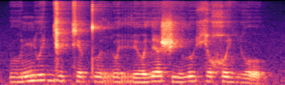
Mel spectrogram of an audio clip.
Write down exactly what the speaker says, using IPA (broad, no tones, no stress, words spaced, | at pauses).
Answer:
uɲui̯ ɟɯce tʷɯrurʲo lʲɑʃi luçɯχʷi ʎo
